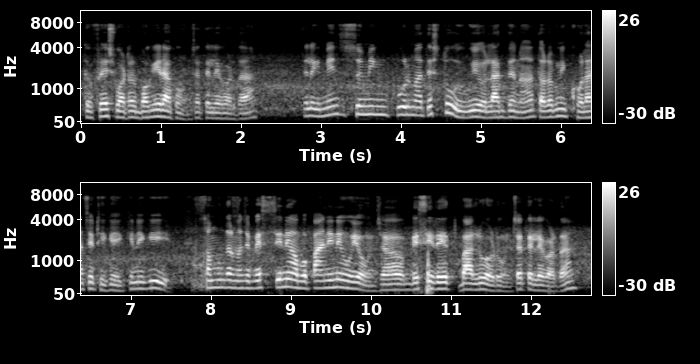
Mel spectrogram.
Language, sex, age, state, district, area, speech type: Nepali, male, 18-30, West Bengal, Darjeeling, rural, spontaneous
